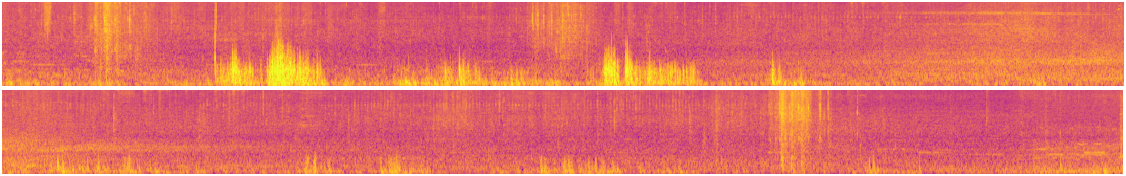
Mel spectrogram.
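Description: Evening city-street ambience heard while walking on a sidewalk, with road traffic going by. There are two loud low bursts a few seconds in, likely wind or a passing vehicle on the phone's microphone, then a steadier hum of traffic with smaller bumps.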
